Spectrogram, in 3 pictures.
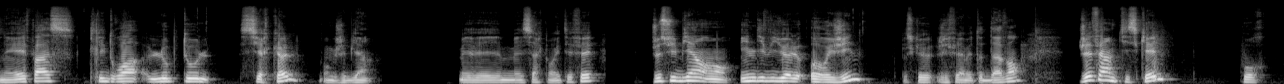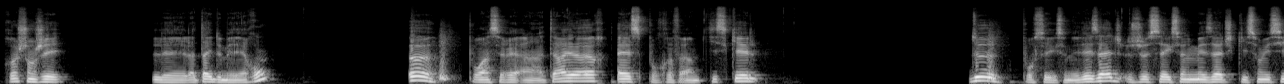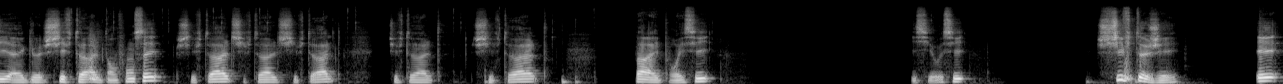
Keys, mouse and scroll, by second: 0.8-2.3 right drag, 6.3-8.6 drag, 11.0 s, 15.8 click, 16.9 e, 18.5 click, 19.0 s, 20.6 click, 22.5 2, 24.0 click, 26.3 alt+shift+click, 26.7 alt+shift+click, 27.3 alt+shift+click, 27.8 alt+shift+click, 28.2 alt+shift+click, 29.1 alt+shift+click, 30.2 alt+shift+click, 31.6 alt+shift+click, 34.3 alt+shift+click, 36.8 shift+g.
